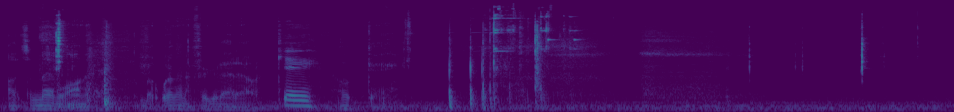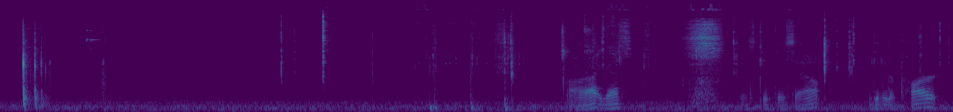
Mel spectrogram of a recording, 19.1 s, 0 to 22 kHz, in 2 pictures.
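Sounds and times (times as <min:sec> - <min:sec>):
steady low hum: 0:00.0 - 0:19.0
small parts clicking and tapping: 0:16.8 - 0:19.0.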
